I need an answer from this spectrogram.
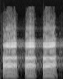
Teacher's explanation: «А», тому що відкрита горлянка, тому що «а», все відкрито, mm-hmm. корінь язика потопає в горлі, під небінням, яке піднято, mm-hmm. як у оперних співаків, «а», і от тоді йде чистий природний тембр. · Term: звук «а»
